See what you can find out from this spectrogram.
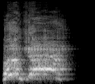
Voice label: Surprised, Corpus Venus Male; Dialog; Barks; Battle; Warframe; CorpusVenusMaleA

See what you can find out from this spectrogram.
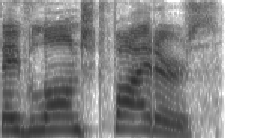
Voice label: Crew Gun Spot Fighter, Steel Meridian Female; Dialog; en; Warframe; RailjackCrew

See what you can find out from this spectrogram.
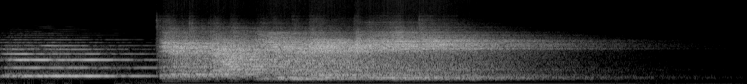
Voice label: Guild Announcer; Warframe

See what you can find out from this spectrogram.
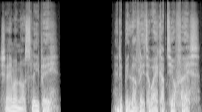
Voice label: Ambient Barks, en; Warframe; Mall Romance; Arthur

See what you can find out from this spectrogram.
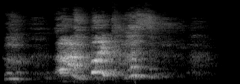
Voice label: Damage Low Chance Soldier Female; Battle; Barks; Dialog

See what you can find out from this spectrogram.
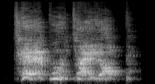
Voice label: Attack Male, en; Corpus Venus; Warframe; CorpusVenusMaleB

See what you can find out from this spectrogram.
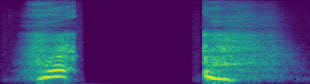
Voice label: Horse Dismount Adult, Dialog; Duviri

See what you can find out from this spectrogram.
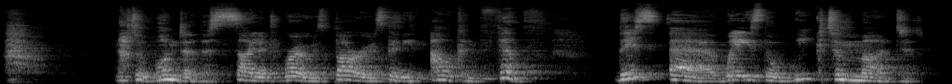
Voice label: Patrol Spoken, Soldier Female; Battle; Barks; Dialog; Sinecure Soldier Female A

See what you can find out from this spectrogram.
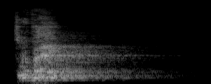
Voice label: surprised crewmen; Warframe; Corpus Crewmen; Crewman B

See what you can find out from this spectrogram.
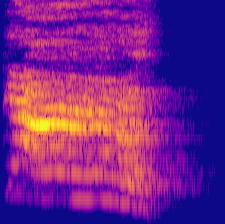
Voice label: Death Soldier Male; Battle; Barks; Dialog; Sinecure Soldier Male A

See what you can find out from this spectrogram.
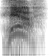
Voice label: Horse Sprint Adult; Duviri

